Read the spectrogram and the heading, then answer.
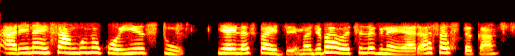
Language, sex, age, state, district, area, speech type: Marathi, female, 18-30, Maharashtra, Ratnagiri, urban, conversation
